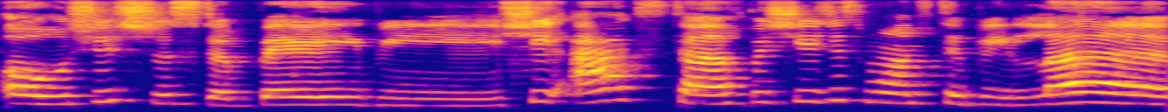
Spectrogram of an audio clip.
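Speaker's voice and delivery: play-acted, very slow, drawn-out teasing sarcasm. Recalling getting emotional, the speaker imitates someone teasing her: mock sarcastic teasing. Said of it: "trying to joke and, like, be sarcastic".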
